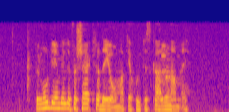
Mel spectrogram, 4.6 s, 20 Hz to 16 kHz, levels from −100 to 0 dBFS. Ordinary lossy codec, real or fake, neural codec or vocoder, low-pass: MP3, 64 kbps; real; none; 7.2 kHz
